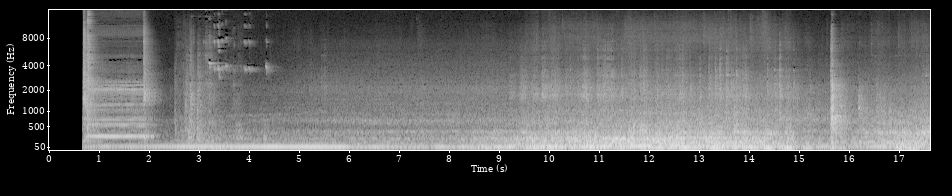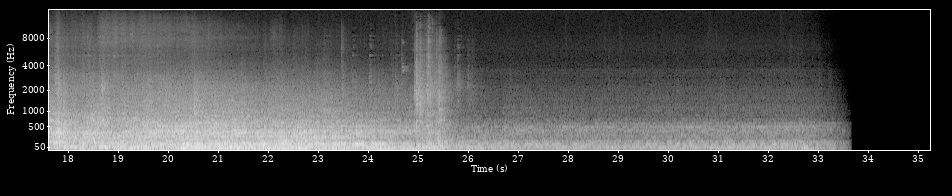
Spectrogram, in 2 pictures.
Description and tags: Tuhkaus, arkku polttouuniin / Crematorium, coffin gliding into the cremator
Krematorio, arkku liukuu polttouuniin.
Paikka/Place: Suomi / Finland / Helsinki
Aika/Date: 30.09.1997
